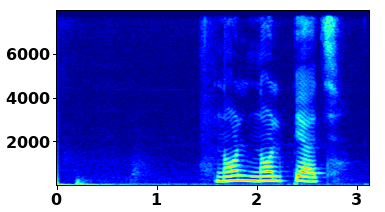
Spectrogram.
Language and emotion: Russian, neutral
